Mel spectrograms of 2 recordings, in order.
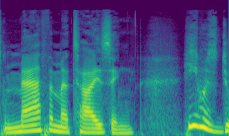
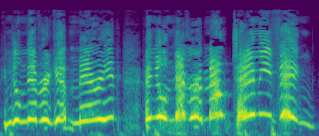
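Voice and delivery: high-pitched mom voice; high mock-motherly lecture; Froggy's nagging mom. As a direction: pile up dire warnings, pitch climbing higher and higher.

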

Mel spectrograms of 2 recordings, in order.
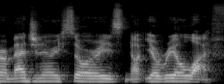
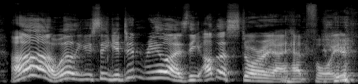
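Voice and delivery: raised, louder know-it-all reveal; grandly explaining a secret story; mock exposition voice; 6 semitones higher, 5 dB louder than usual. Co-host mimics returning character revealing backstory. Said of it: "just to be like".

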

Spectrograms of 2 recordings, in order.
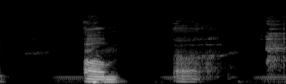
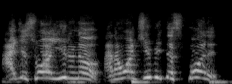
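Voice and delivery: skeptical client; 8 semitones higher than usual. Retold or imitated. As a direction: mimic a pushy skeptic who has heard it all. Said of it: "this one guy especially".

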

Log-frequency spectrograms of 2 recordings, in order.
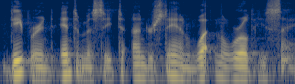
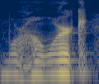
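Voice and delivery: mock complaint; 3 dB quieter, slower than usual. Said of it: "the Pharisees would go".

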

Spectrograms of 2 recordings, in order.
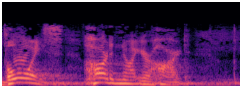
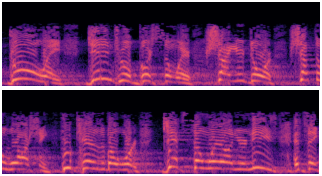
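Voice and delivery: normal talking voice

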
